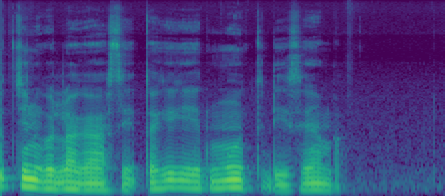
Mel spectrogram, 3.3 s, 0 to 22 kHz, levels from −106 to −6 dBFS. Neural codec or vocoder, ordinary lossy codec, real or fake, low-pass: none; none; real; none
